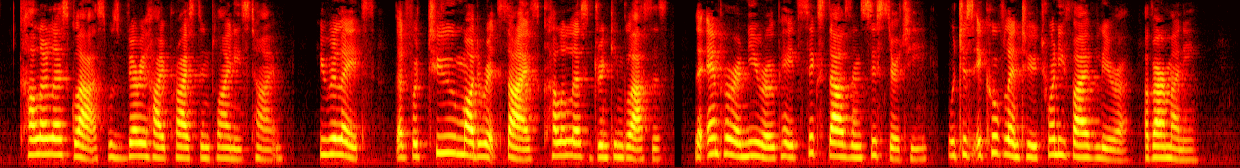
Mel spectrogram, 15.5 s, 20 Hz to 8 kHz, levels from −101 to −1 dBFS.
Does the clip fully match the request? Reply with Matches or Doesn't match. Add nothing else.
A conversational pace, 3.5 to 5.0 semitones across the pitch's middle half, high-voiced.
Doesn't match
